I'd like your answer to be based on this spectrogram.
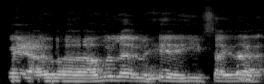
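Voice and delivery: ordinary talk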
